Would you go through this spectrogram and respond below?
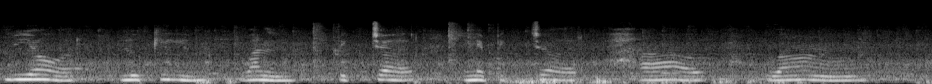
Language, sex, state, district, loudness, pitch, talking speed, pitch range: English, female, Andhra Pradesh, Sri Satya Sai, -17 LUFS, 200 Hz, 70 wpm, 195-220 Hz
